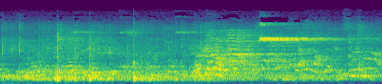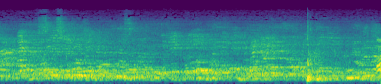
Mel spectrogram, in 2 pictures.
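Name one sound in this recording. A ball thuds on a hard floor.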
